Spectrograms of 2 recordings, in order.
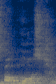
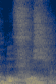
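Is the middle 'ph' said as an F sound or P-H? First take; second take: P-H; F sound. First: The middle consonants are said as separate P-H. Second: The middle consonants are said as an F sound. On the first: The speaker calls it right. "The P and E are realized here... They do not change to F" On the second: The speaker calls it wrong. "most students tend to pronounce it wrongly"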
